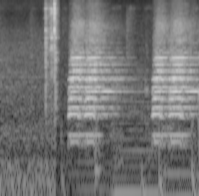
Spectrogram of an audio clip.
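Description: An upgraded, louder aftermarket horn on a Subaru Crosstrek, heard up close: a tiny tap, then two loud, blaring honks, the first long and the second shorter.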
